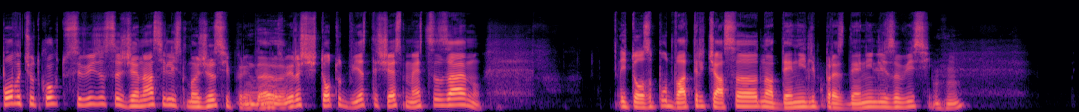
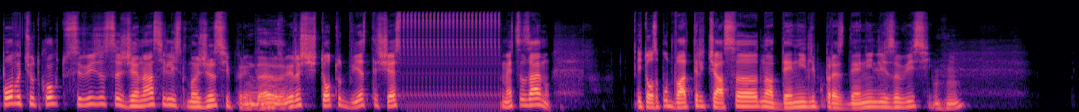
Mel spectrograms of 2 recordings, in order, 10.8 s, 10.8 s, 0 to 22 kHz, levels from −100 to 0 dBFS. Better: first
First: none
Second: audio freezing; at 4 s for 1 s

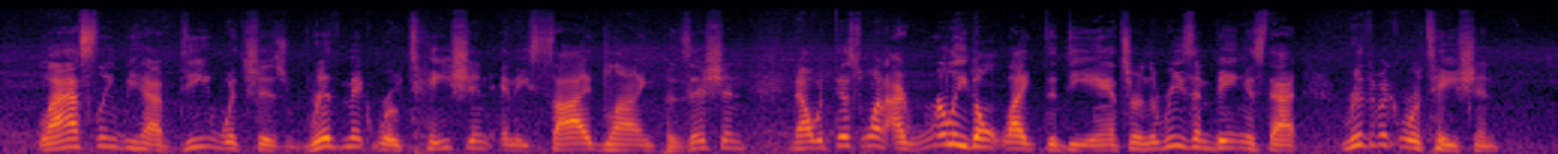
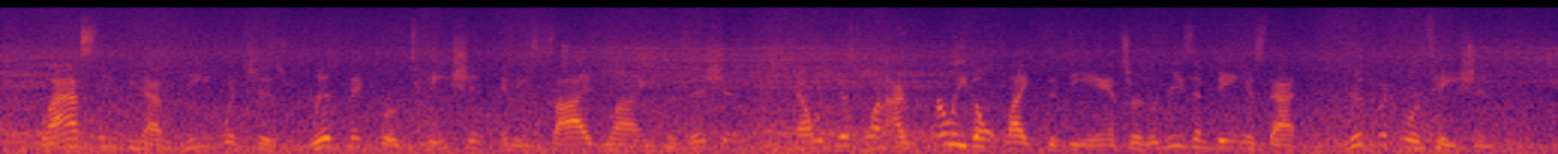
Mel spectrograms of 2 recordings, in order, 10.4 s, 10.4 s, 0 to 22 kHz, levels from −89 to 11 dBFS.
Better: first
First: hiss; faint; throughout; 25 dB below the speech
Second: hiss; loud; throughout; 5 dB below the speech

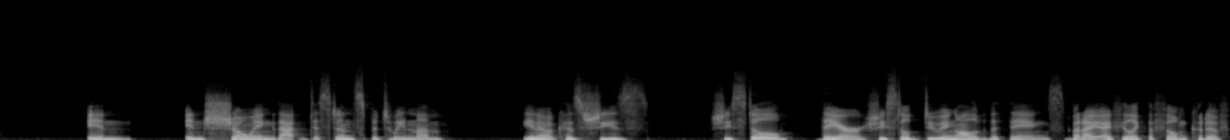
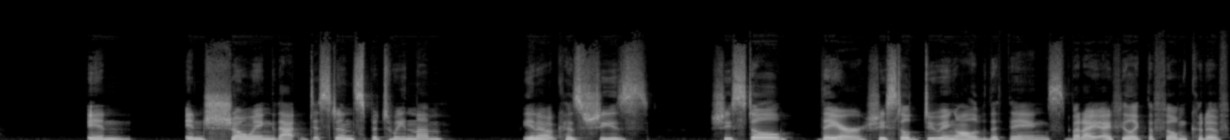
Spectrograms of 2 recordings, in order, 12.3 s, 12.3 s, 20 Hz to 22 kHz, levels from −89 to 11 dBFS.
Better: second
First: muffled; slightly; fading above 3.5 kHz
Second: none

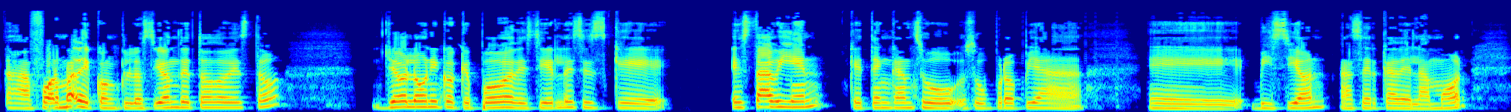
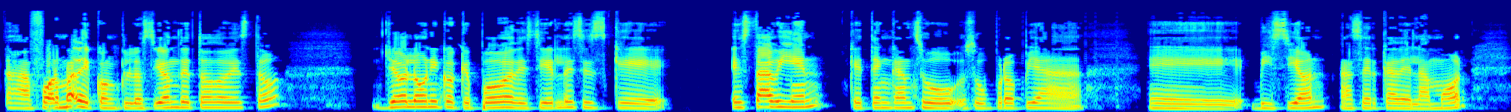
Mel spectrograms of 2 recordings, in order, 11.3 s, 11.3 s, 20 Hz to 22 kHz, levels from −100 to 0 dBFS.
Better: neither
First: none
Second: none

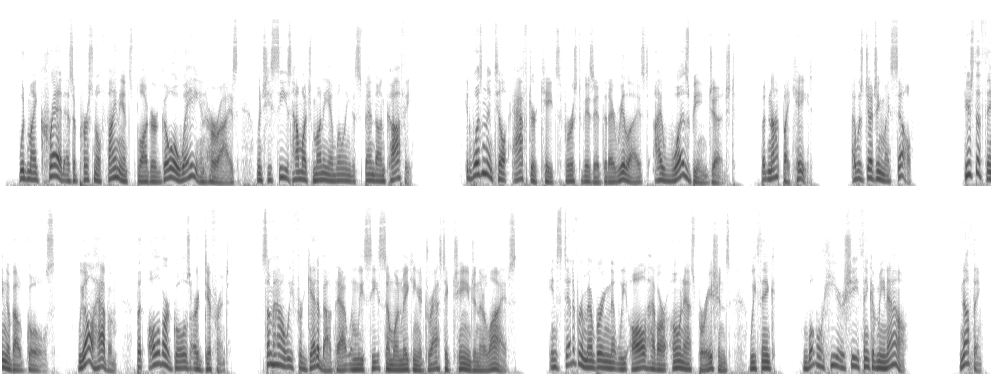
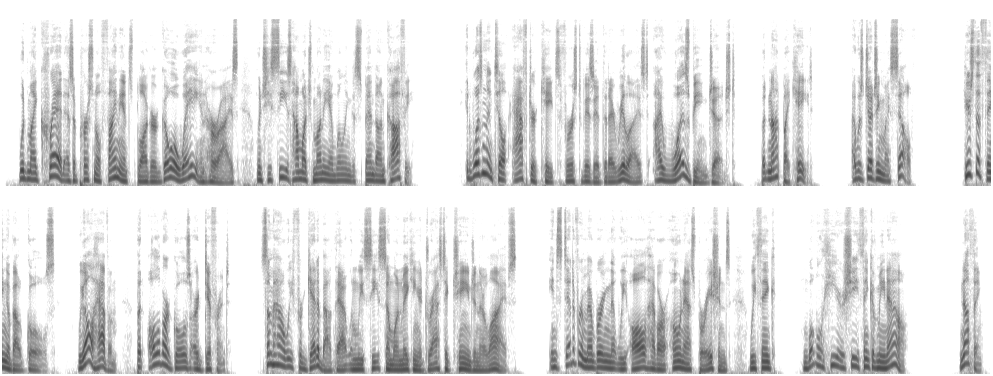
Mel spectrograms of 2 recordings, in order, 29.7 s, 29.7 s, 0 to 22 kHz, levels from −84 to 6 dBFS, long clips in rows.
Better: second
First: muffled; very; fading above 2 kHz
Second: none

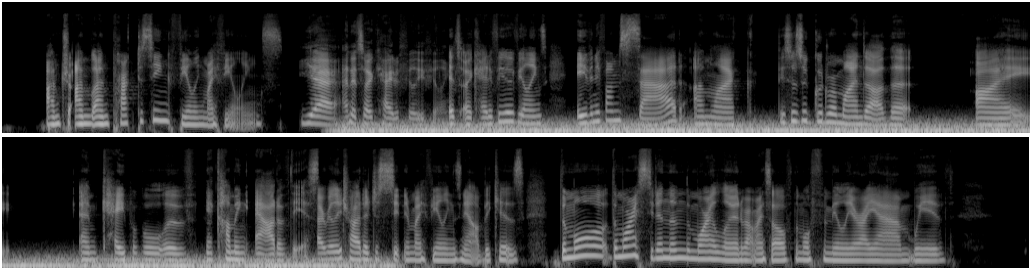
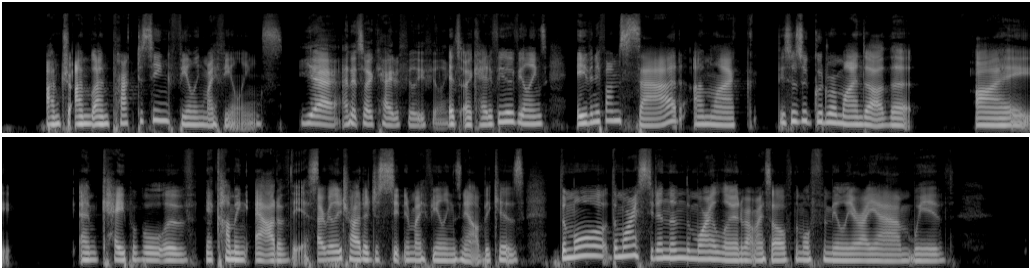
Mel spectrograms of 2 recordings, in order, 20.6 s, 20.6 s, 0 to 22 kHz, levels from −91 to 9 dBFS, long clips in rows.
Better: second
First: low rumble; noticeable; from 3.5 to 14 s; 15 dB below the speech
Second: none

